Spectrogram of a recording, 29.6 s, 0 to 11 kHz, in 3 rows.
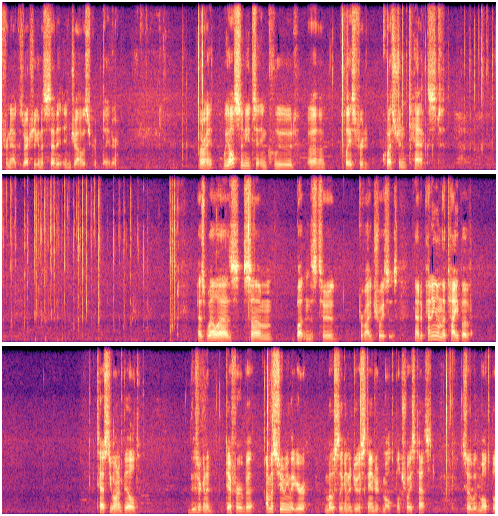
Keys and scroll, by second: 4.0 super+Tab, 6.2 super+Tab, 14.9 super+Tab, 25.1 super+Tab, 28.7 super+Tab.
